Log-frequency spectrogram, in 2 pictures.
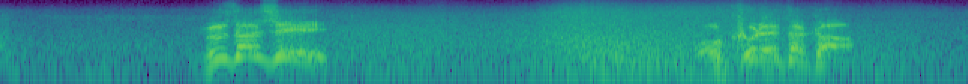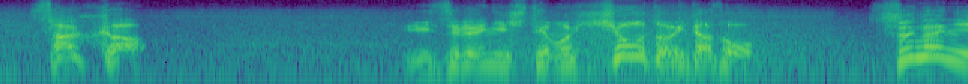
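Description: A young man speaks tensely and firmly.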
